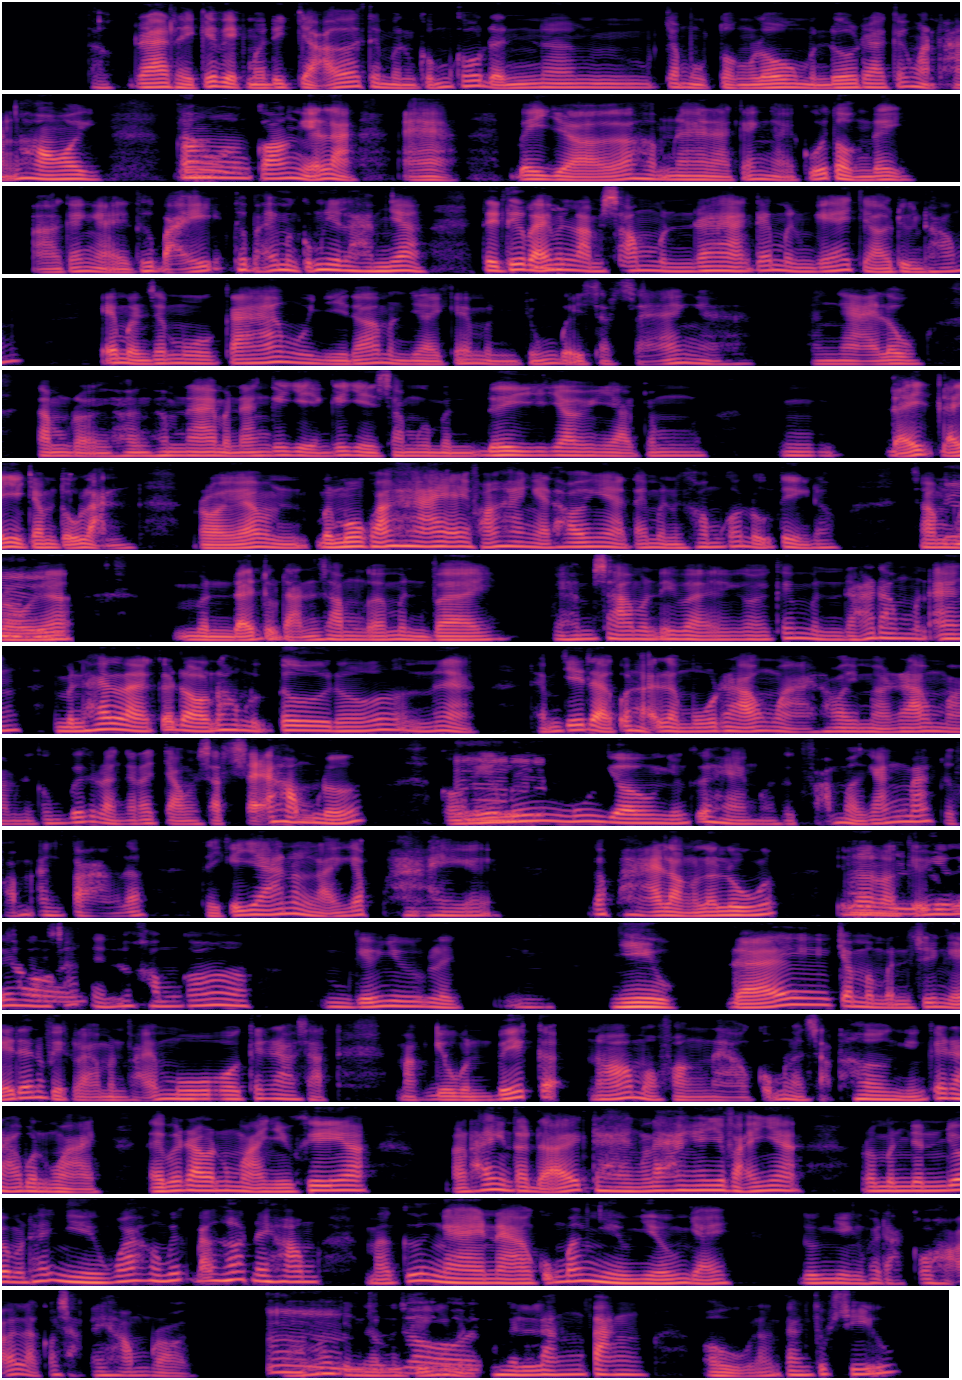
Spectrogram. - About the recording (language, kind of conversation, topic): Vietnamese, advice, Làm sao để mua thực phẩm lành mạnh khi bạn đang gặp hạn chế tài chính?
- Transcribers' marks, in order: tapping; other background noise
